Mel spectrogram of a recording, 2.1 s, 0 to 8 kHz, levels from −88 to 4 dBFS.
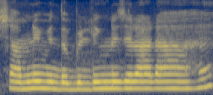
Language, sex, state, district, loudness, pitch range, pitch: Hindi, female, Bihar, Vaishali, -13 LUFS, 215-225 Hz, 220 Hz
